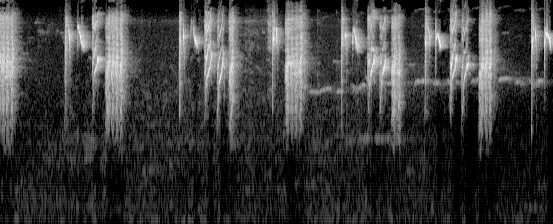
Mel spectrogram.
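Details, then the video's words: Long-tailed shrike singing energetically to spur other birds to sing: bursts of high, scratchy, varied notes mixed with short rising whistles, in phrases separated by brief pauses, with a thin steady tone in the background. "cendet gacor teot teot"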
